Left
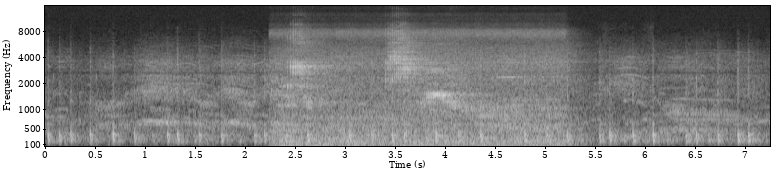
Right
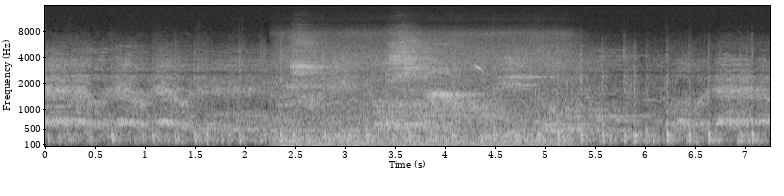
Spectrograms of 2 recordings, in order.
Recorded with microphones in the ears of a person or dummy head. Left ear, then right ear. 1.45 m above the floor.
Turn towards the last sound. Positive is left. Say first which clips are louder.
# left 3 dB
turn(degrees=25)  # may be behind; listen again after turning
